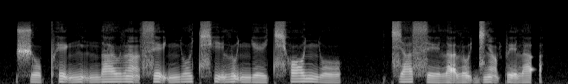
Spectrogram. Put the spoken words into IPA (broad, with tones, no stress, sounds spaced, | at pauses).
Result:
ʃ o˨ pʰ ḛ˦˨ ŋ ĩ˦˨ n a˦ ʊ̯ l ã˦˨ sʰ ḛ˦˨ ɪ̯ ɲ o˦ t͡ɕʰ ḭ˦˨ l ṵ˦˨ ɲ e˨ ɪ̯ t͡ɕʰ ɔ˦ ɲ o˨ | t͡ɕ ä˦ sʰ e˨ l ä̰˦˨ l o̰˦˨ d͡ʑ ã˦˨ p ḛ˦˨ l ä˦ ʔ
